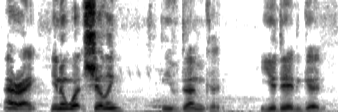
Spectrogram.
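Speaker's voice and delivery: normal talking voice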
